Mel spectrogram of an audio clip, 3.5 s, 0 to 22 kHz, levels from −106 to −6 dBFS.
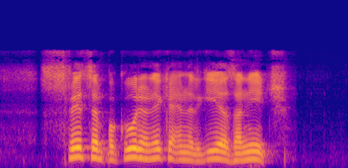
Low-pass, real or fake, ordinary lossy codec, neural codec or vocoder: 7.2 kHz; real; MP3, 64 kbps; none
